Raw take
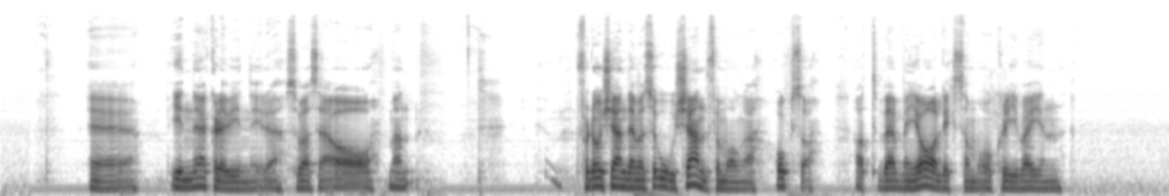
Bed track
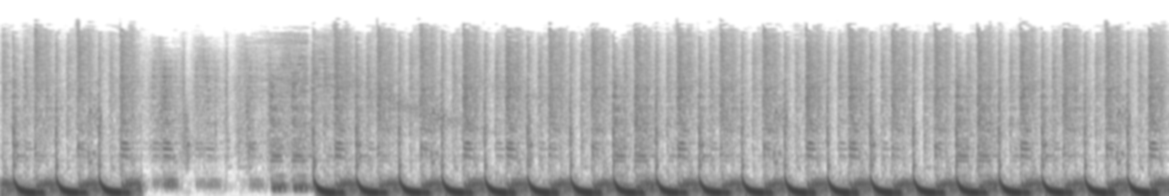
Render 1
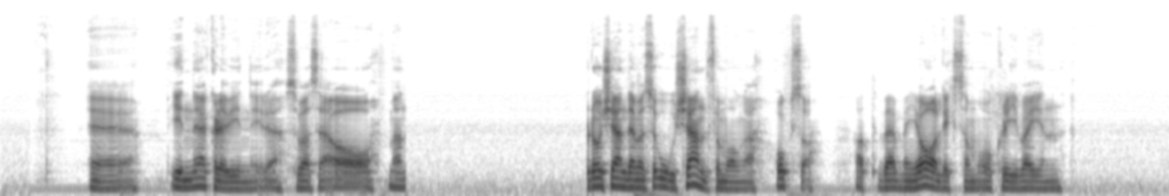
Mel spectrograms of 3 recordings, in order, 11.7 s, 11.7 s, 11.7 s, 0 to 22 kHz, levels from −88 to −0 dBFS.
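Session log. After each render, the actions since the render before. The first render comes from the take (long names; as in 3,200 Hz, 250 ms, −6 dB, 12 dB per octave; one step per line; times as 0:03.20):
0:04.05–0:05.87: fill with room tone
0:08.09–0:09.19: low-pass filter 1,200 Hz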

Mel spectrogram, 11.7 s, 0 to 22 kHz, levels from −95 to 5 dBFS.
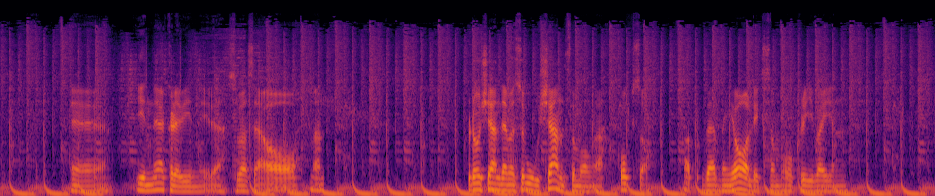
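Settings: mix in bed track −7 dB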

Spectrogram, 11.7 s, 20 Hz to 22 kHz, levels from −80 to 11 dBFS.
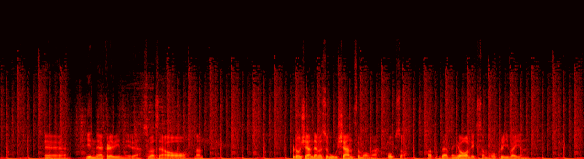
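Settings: level −4 dB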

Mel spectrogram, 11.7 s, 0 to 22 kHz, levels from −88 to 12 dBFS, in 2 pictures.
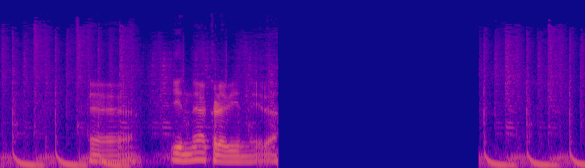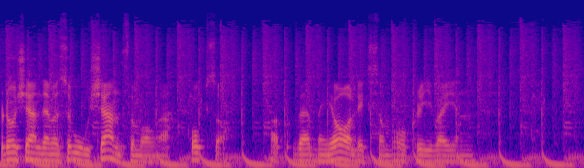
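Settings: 0:02.78–0:04.79: silence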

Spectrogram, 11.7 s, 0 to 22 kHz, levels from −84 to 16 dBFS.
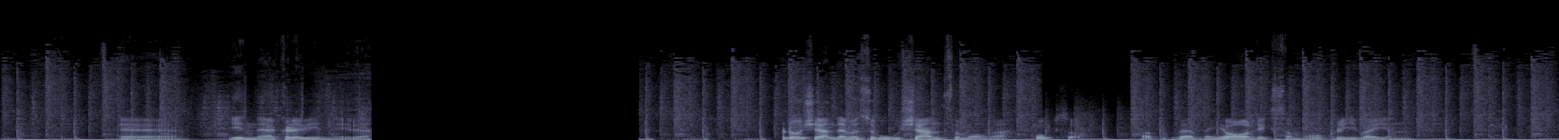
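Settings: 0:04.89–0:06.33: Butterworth high-pass 180 Hz 48 dB per octave
0:07.81–0:08.48: high-frequency loss of the air 260 metres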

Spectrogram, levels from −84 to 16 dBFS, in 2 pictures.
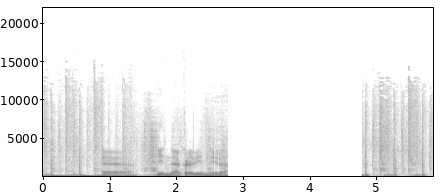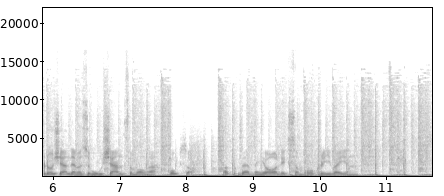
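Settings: downward compressor 6 to 1, threshold −38 dBFS, peak gain reduction 15.5 dB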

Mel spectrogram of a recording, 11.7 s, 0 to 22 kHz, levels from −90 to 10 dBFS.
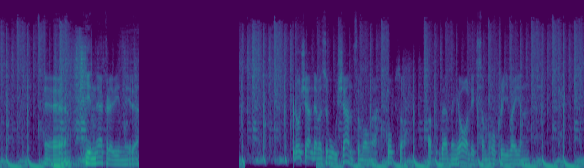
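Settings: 0:01.07–0:01.92: clip gain +8.5 dB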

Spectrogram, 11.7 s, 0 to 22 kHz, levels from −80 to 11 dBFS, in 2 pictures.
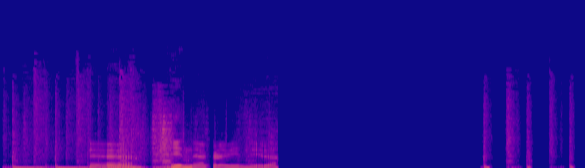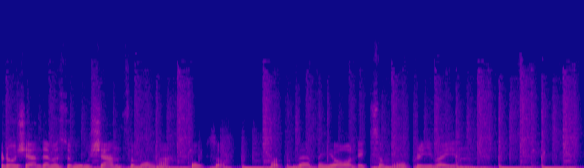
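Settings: noise gate −43 dBFS, range −40 dB
parametric band 780 Hz −7 dB 0.58 octaves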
